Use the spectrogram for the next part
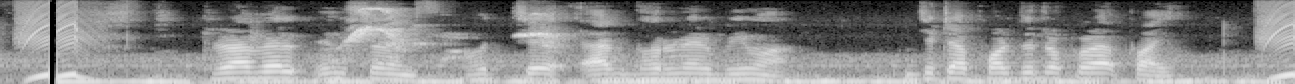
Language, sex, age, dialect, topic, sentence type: Bengali, male, 18-24, Northern/Varendri, banking, statement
